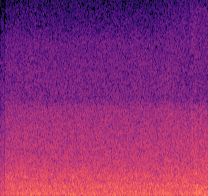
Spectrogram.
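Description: Steady, dense rush of water from the Salto do Tigre waterfall in Matinhos, Paraná, Brazil, a loud, close, continuous roar filling the whole span with no clear speech over it.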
